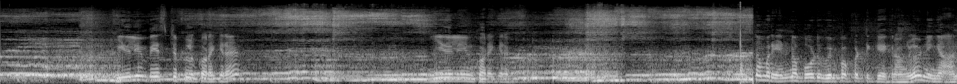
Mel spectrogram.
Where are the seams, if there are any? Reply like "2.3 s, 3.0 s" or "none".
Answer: 7.5 s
